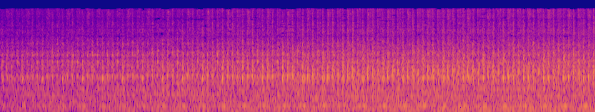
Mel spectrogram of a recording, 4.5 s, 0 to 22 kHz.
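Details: Isuzu Panther turbo diesel after liner repair with original liners, warm after a 50 km drive: even clatter at roughly 200 beats a minute at idle, with no extra knocks and no smoke; healthy.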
